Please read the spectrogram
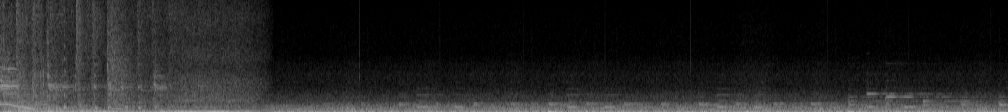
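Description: Background music, full and loud for the first couple of seconds, then cut abruptly to a quieter, muffled music bed about two and a half seconds in. Under it runs a steady low rumble of motorway traffic.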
